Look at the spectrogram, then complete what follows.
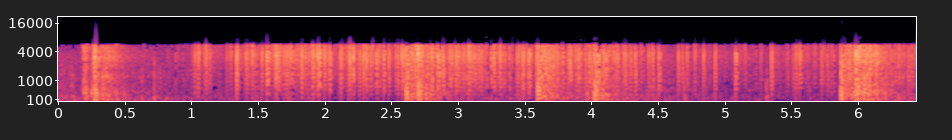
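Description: Fireworks display: aerial shells bursting with several loud bangs, over a steady crackling of many smaller reports.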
